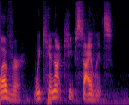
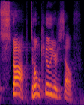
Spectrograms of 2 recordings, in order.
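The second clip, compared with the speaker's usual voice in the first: loud, much higher shout; Paul shouting to stop the jailer from killing himself, loud; urgent shout; 7 semitones higher, 7 dB louder, slower than usual. Acted. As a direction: yell it to stop him. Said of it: "N L T says that Paul shouted".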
